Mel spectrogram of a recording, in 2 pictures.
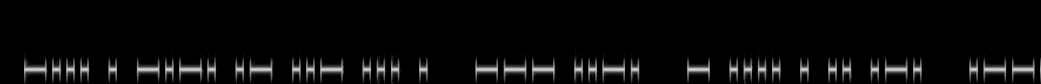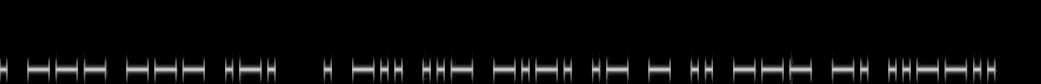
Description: Morse code, heard as a keyed tone, about 17 wpm, 700 Hz. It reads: BECAUSE OF THEIR POOR EDUCATION?
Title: Sentences from Top 1000 Words - Review Part 6 - 17wpm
